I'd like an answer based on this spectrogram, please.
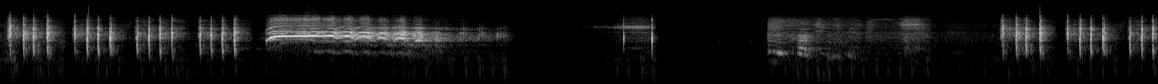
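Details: Horse neighing: bursts of rapid, rattling pulses, then a long, loud, shrill whinny that fades over almost two seconds, followed by quieter broken calls and another run of pulsed bursts.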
